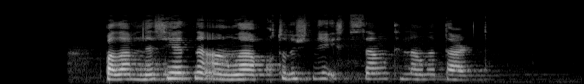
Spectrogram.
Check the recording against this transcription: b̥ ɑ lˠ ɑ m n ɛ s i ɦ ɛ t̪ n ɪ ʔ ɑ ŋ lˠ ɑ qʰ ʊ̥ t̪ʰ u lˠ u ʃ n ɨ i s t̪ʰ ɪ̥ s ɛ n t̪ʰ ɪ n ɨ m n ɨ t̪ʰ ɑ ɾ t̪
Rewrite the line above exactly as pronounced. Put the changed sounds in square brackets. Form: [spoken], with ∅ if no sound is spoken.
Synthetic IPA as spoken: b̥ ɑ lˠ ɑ m n ɛ s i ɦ ɛ t̪ n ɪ ʔ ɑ ŋ lˠ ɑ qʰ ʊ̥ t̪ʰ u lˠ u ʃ n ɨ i s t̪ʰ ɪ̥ s ɛ [ŋ] t̪ʰ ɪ n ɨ [ŋ] n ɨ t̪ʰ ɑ ɾ t̪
